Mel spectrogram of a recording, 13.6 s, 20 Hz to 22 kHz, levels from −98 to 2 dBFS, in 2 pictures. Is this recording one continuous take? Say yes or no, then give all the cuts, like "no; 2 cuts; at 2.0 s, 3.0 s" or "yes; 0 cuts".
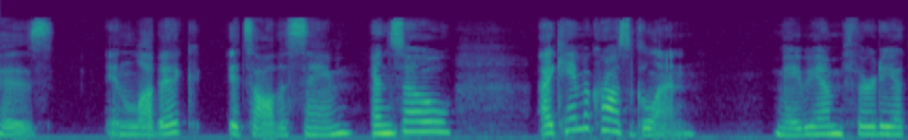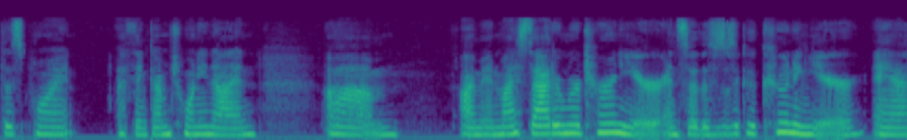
no; 2 cuts; at 2.8 s, 5.7 s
